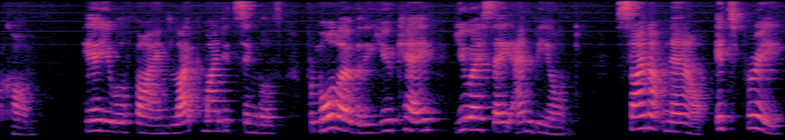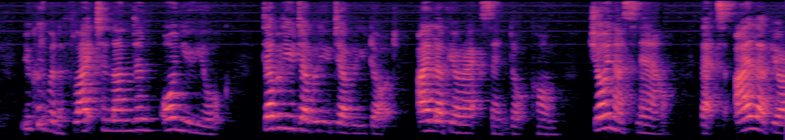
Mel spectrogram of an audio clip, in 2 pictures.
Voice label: i love your accent radio ad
